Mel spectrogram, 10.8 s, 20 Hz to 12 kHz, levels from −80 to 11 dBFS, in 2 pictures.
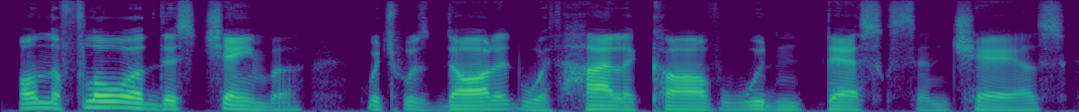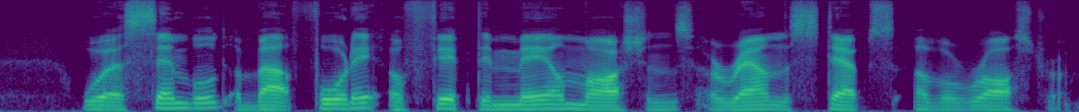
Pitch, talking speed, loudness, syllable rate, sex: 120 Hz, 165 wpm, -20 LUFS, 4.6 syllables/s, male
